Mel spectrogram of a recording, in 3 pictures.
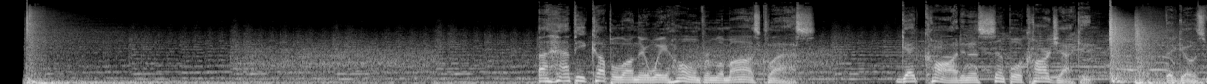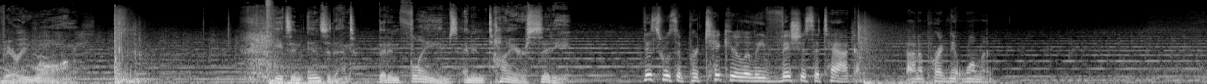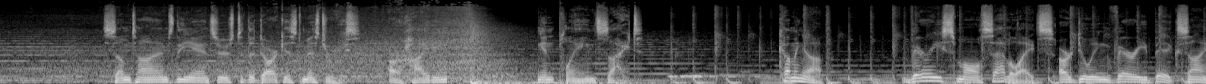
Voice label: Documentary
